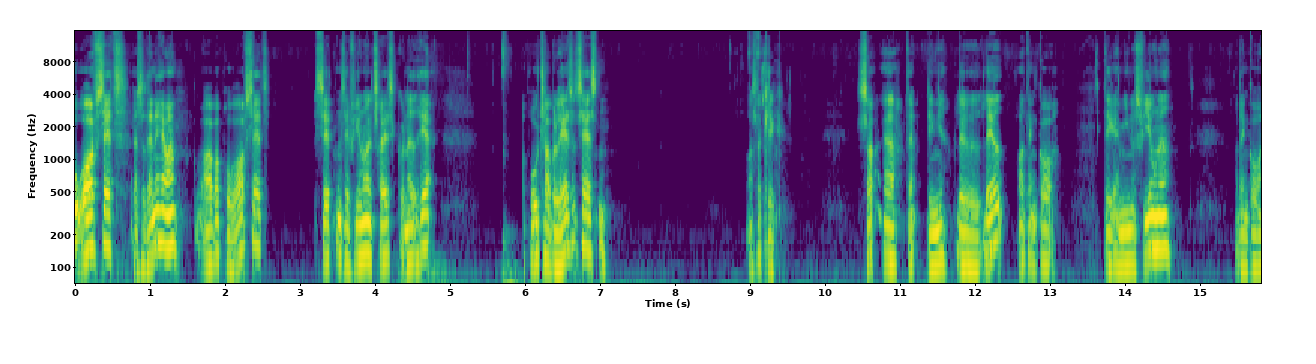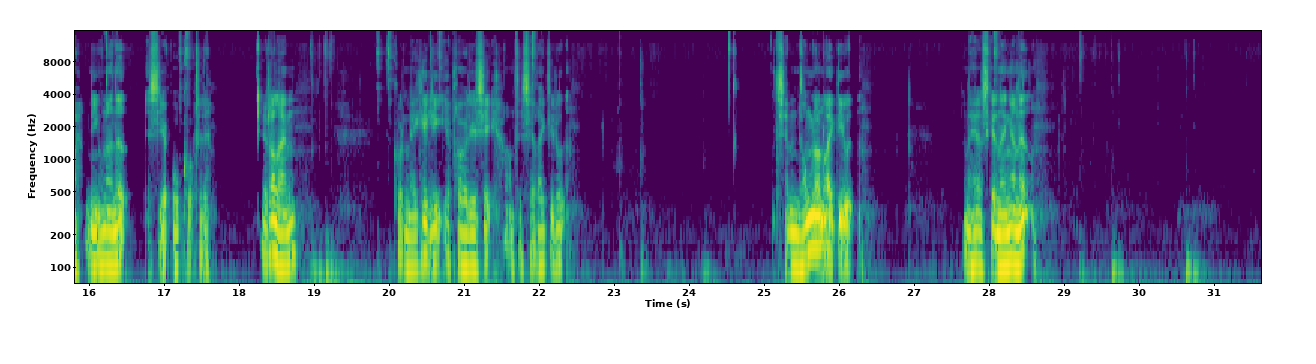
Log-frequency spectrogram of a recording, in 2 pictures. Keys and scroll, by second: 5.5 Tab, 18.7 Escape.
